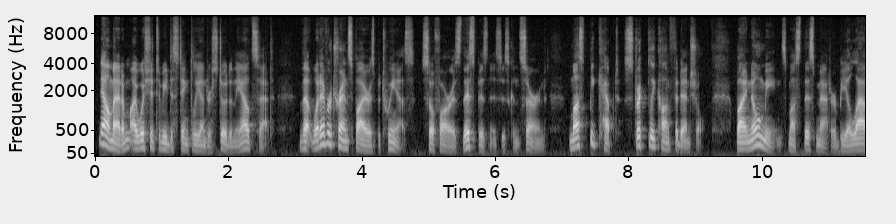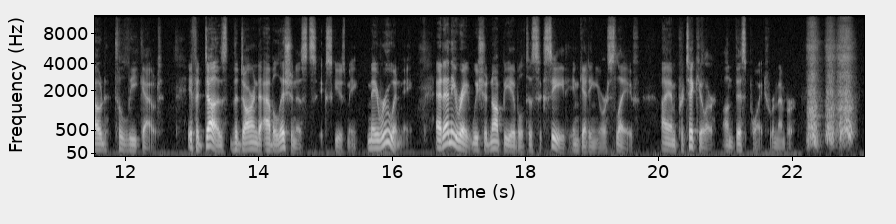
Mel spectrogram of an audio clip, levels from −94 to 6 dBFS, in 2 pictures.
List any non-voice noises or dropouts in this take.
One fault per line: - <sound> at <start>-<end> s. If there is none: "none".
- sniff at 22.2-23.0 s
